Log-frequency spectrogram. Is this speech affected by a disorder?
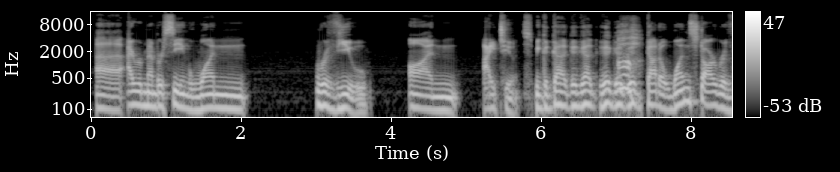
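Yes: stutter; self-attributed to brain moving faster than mouth; good and bad days, some days cannot speak, fast when excited, mistaken for cartoony bit; here repeated sounds, prolonged sounds, blocks.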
